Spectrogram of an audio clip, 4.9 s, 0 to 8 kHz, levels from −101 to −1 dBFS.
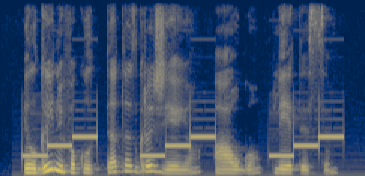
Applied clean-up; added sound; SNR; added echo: none; Telephone; 4 dB; none.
